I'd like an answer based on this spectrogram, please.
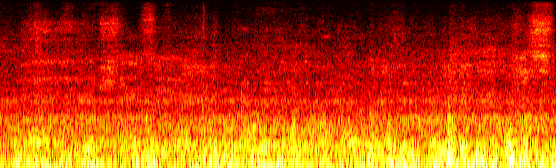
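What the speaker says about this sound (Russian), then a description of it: "Сидим в поезде." Passenger train running on rails, heard from inside the carriage: a steady, loud low rumble with faint rhythmic wheel clacks, and people talking quietly in the background.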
